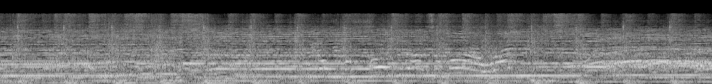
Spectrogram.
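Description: Live pop-rock band playing: electric guitars and drums, with a male lead voice singing into a microphone.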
